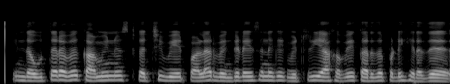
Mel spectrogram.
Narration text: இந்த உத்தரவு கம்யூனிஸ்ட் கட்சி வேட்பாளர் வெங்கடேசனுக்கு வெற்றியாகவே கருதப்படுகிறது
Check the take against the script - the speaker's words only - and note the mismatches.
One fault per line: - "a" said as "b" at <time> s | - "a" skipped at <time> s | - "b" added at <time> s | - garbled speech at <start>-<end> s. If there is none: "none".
none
